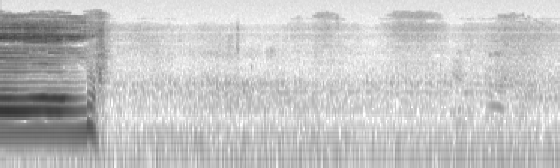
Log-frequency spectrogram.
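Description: Footsteps scuff softly on a sandy path.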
